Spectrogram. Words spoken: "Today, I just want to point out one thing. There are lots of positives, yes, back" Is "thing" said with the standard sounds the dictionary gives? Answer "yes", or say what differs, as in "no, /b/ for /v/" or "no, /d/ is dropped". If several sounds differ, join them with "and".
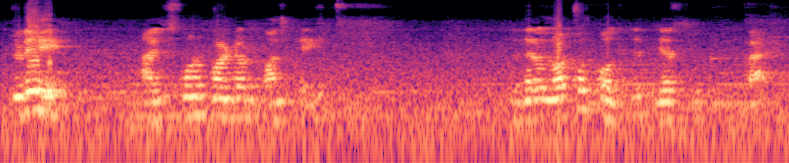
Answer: no, /t/ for /θ/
